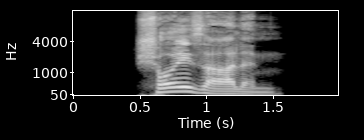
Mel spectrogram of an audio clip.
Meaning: dative plural of Scheusal
- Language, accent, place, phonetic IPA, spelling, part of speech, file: German, Germany, Berlin, [ˈʃɔɪ̯zaːlən], Scheusalen, noun, De-Scheusalen.ogg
